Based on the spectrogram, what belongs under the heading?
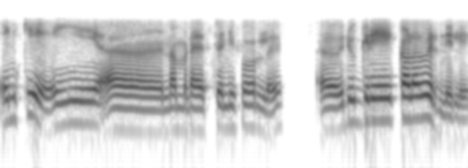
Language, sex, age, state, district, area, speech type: Malayalam, male, 18-30, Kerala, Thrissur, urban, conversation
